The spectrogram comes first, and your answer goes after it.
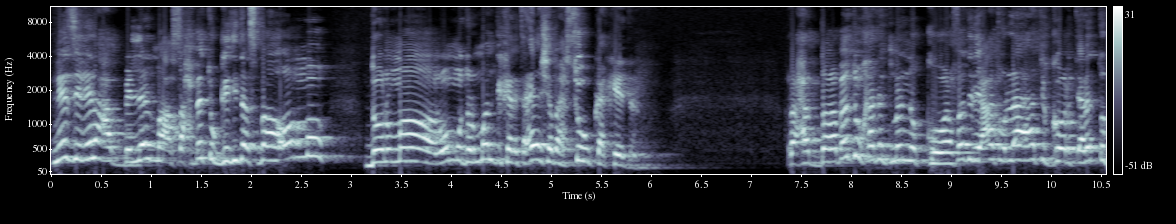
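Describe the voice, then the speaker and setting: A young man with an Egyptian Arabic accent teaching an exam review lesson, repeating key words and quizzing his students. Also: extremely high pitch.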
